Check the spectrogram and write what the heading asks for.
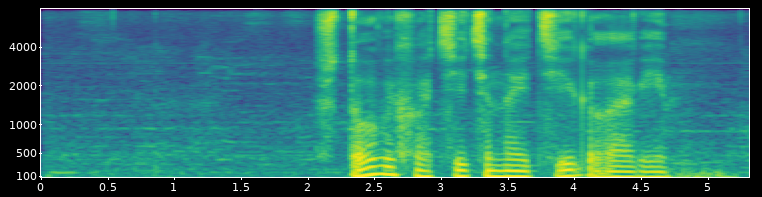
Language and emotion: Russian, sad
